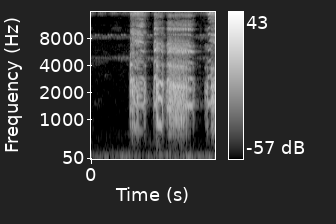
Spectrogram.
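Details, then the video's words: Red junglefowl cock from 2018 giving a loud crow that starts with a short burst and a clipped second note. A long strident held phrase follows, and another note begins as the recording ends. Near silence comes before it. "Qaib dib qua tau zoo heev"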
